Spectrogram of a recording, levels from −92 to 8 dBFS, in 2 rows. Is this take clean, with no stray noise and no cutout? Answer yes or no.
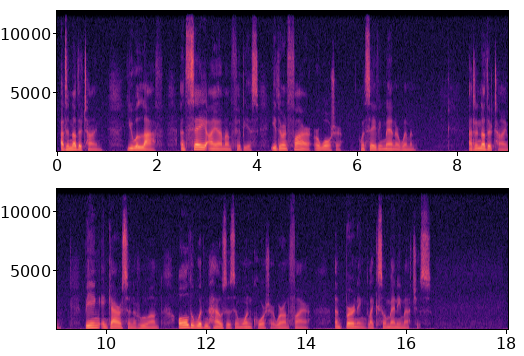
yes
